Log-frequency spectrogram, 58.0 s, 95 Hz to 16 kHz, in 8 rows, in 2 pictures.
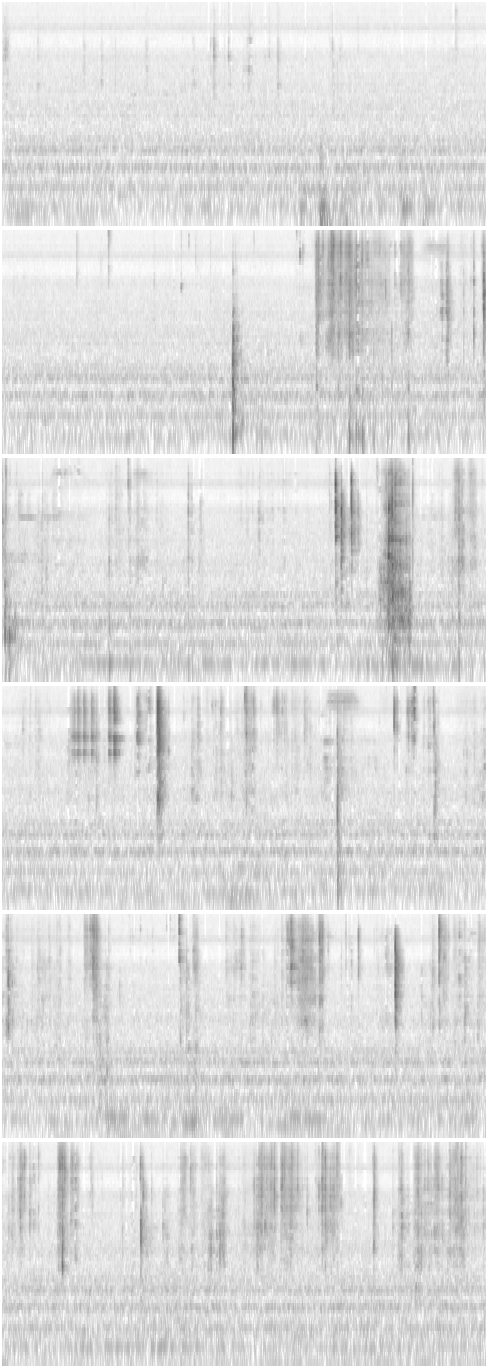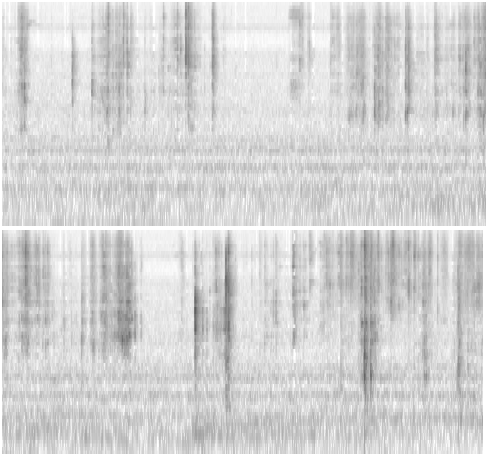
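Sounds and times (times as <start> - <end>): steady low hum: 0.0 - 58.0
paper wrapping rustling and tearing: 11.9 - 14.6, 27.8 - 30.8, 32.4 - 44.1, 44.9 - 46.9, 48.0 - 53.0, 53.9 - 58.0.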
